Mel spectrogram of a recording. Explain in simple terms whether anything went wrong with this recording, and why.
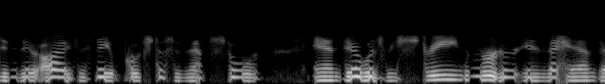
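The whole clip has gone through the Codec 2 vocoder, a very low-rate radio codec, and it's heavily damaged. It keeps only rough pitch and tone outlines and rebuilds the speech from tones, so from start to finish it sounds robotic and buzzy.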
